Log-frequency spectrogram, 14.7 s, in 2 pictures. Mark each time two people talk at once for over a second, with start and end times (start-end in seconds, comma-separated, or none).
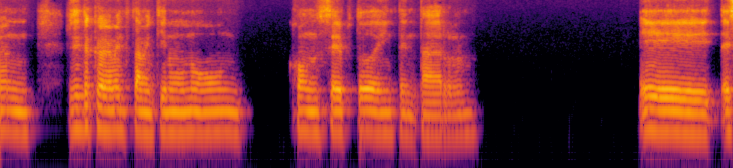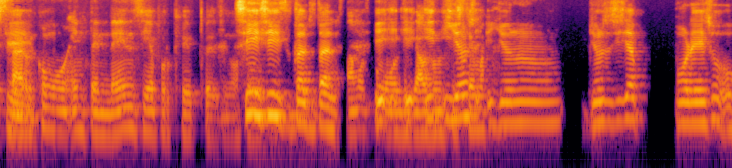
10.7-12.2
